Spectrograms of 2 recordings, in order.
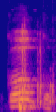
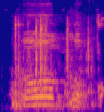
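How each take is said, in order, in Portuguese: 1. As vogais são pronunciadas curtas. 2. As vogais são pronunciadas longas. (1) "exemplos de vogais breves" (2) "algumas vogais longas, com as mesmas expressões"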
